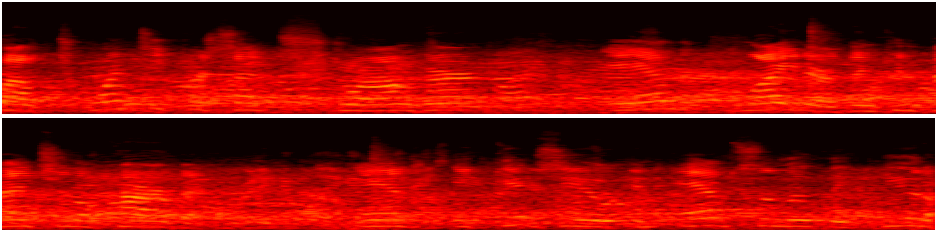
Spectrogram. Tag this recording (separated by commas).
Speech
